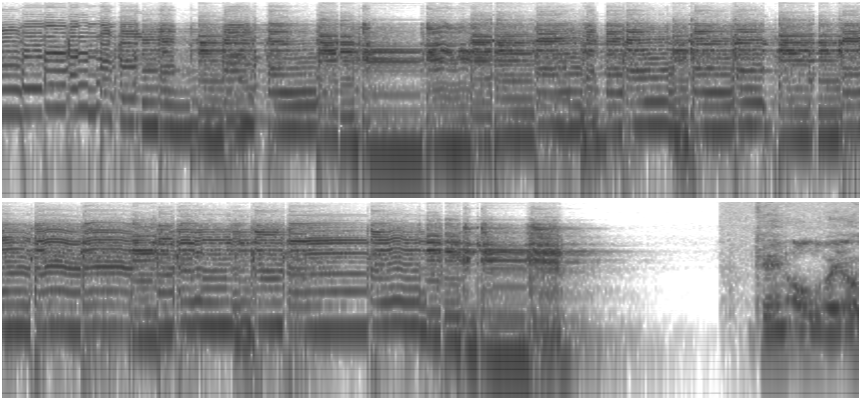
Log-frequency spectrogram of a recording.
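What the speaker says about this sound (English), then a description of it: "Gain all the way open." Electric guitar played through a Rowin Bluesy Overdrive pedal with the gain fully open gives a loud, sustained overdriven blues phrase of bends and held notes, ending abruptly before a brief silence and a short return of sound.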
